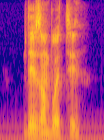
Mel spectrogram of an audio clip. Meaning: "to disjoint; to put out of socket; to dislocate
- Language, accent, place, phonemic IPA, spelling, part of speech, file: French, France, Lyon, /de.zɑ̃.bwa.te/, désemboîter, verb, LL-Q150 (fra)-désemboîter.wav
